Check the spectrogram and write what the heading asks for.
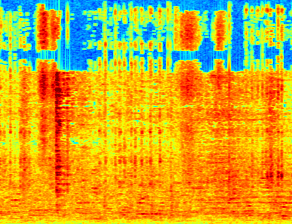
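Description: Faint, steady scratching of a metal spoon's edge over the latex coating of a scratch-off lottery ticket.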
